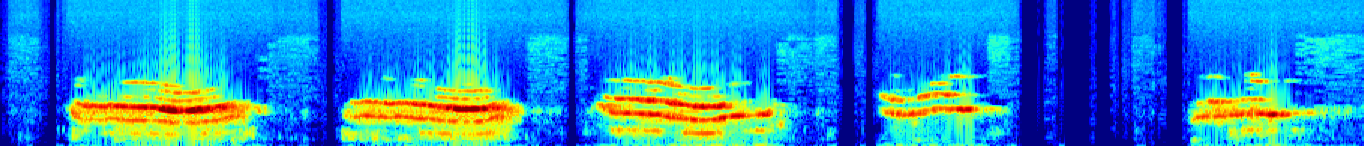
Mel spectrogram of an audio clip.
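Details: Cooper, a pet cat, yowling late at night while playing, as he does almost nightly when the household goes to bed; five drawn-out, wavering, moaning yowls, each about a second long, spaced roughly two seconds apart over a silent background.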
